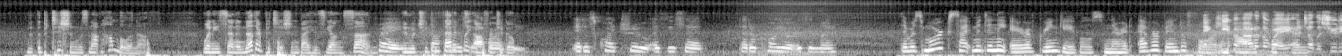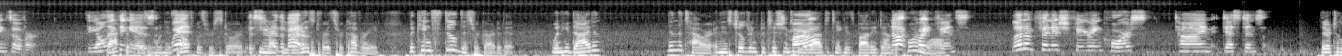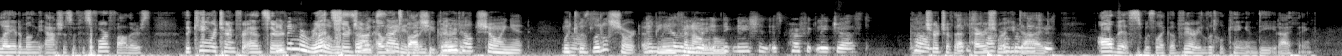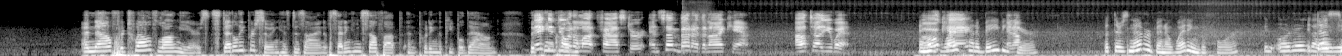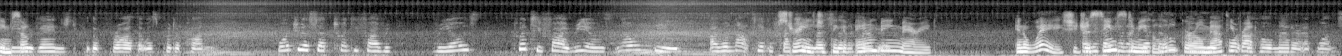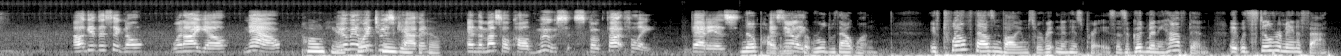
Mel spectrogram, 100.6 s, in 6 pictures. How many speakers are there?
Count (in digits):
4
